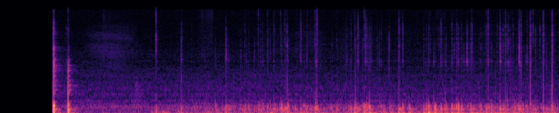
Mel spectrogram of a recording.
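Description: Long acrylic nails scratch the metal mesh grille of a Blue Yeti microphone. After a brief silence, a sharp tap opens a steady, low, rumbling scrape that slowly grows louder. Scattered dry clicks and ticks run through it.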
